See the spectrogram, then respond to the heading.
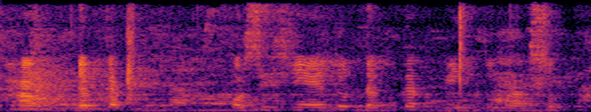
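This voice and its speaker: A man's voice: sits high, fairly even intonation, fairly quick. A man from guiding a group on a tour, explaining conversationally and checking in with his listeners. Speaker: tour guide. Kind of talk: guided tour commentary to a group. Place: on site at a historical cemetery and bathing pool. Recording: noisy, echoey, distant live tour recording.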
